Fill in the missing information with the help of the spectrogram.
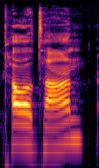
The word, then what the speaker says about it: Peloton: Is it Peloton? – It's Peloton. You got Ferry pronunciation. He says Peloton as well.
